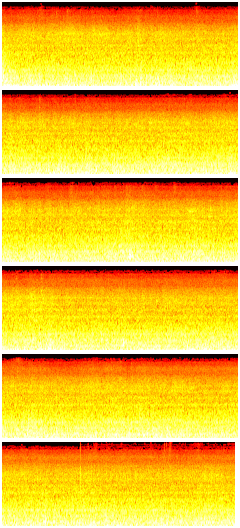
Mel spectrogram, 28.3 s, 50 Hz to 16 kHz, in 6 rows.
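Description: Hankyu 7000-series commuter train running on the line, heard from inside the carriage: a steady low rumble of wheels on rail, with a single click about twelve seconds in.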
